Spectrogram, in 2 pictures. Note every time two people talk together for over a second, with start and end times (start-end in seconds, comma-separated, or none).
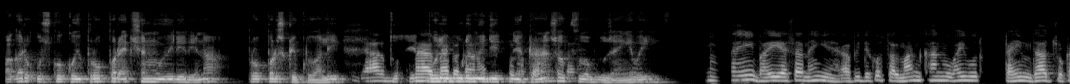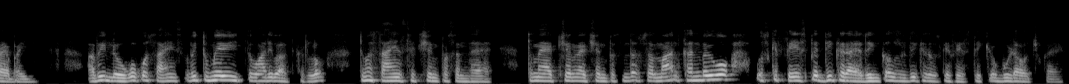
3.9-5.8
